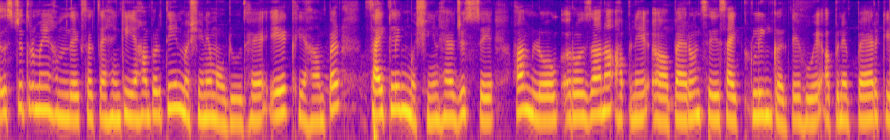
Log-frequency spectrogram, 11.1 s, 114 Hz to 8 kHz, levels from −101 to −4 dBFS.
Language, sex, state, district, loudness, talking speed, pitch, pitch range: Hindi, female, Rajasthan, Churu, -19 LUFS, 180 wpm, 225 Hz, 215-250 Hz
